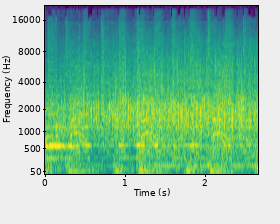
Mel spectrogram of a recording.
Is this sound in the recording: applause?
yes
